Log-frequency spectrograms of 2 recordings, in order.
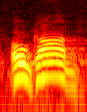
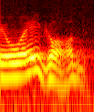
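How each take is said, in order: First: "Oh God" with no a, God said straight and firm; "Oh God", no article, land on God; correct reading. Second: "Oh, a God" with a small added a before God; mock wrong reading. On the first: Preacher giving the true reading, "Oh God" said firmly. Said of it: "Not at all". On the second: Preacher mocking the door-knockers' reading, "a God" said lightly. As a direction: slip the a in: "a God", one god among many. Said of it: "He doesn't say". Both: Shown as a demonstration.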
